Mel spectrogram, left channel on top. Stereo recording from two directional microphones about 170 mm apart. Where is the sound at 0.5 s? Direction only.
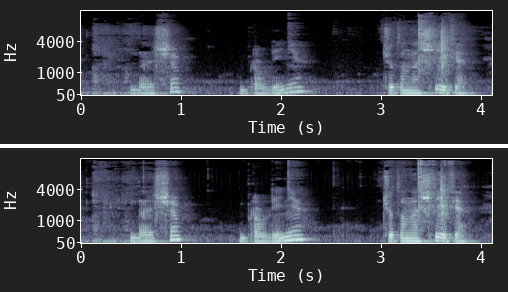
20° right (ahead or behind).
